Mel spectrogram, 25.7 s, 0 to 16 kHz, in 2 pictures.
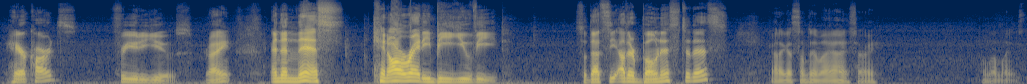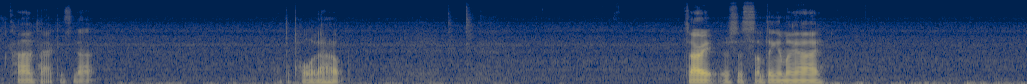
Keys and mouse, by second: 6.6-25.6 drag, 6.6 typing.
